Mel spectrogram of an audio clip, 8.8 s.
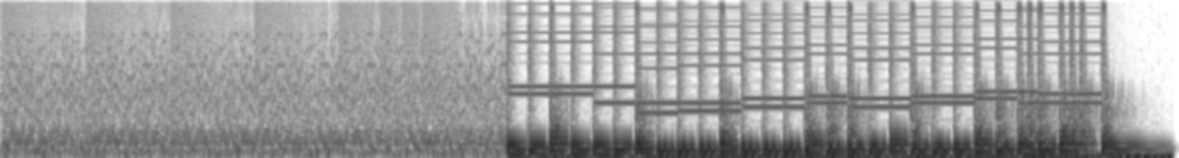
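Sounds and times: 
landing success jingle: 0:03.8 - 0:08.3.

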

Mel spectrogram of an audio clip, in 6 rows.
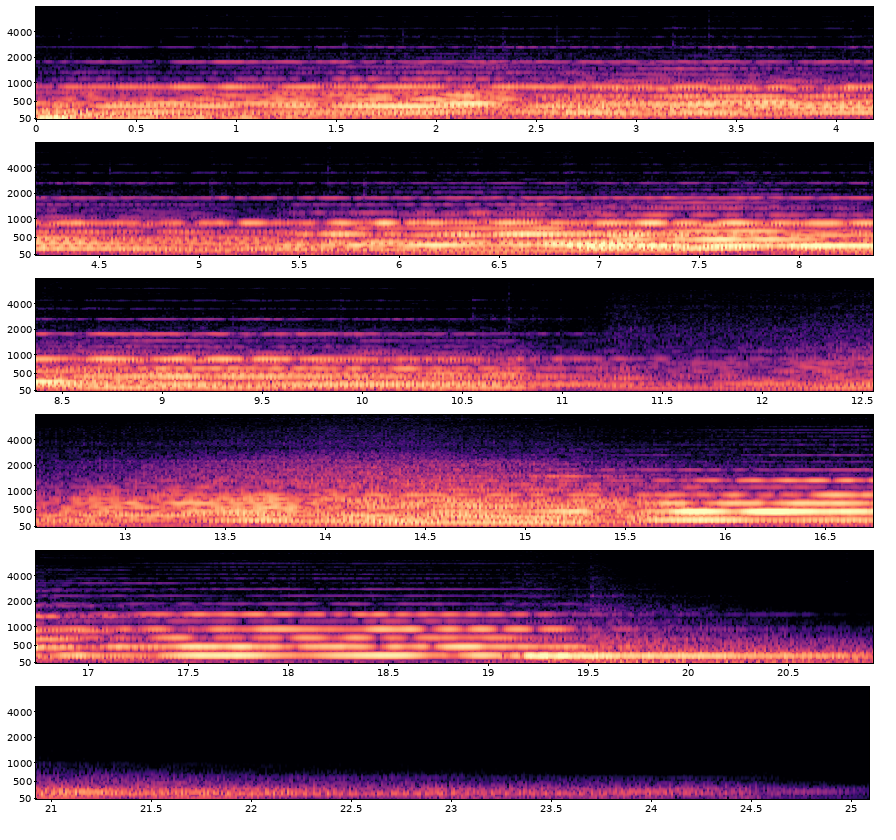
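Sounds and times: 
world music: 0:00.1 - 0:20.4.

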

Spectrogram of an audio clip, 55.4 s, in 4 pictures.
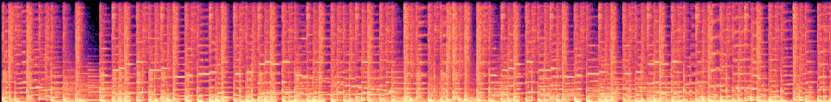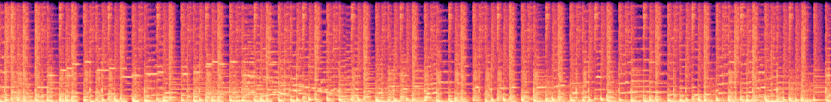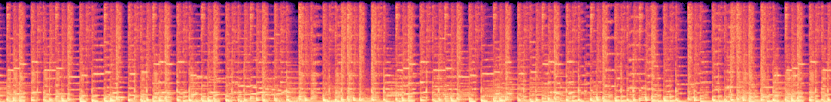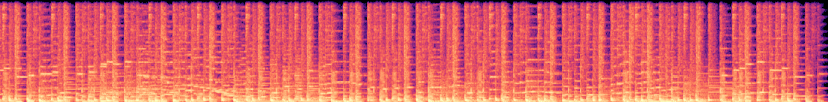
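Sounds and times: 
jazzy music: 0:00.0 - 0:55.3.

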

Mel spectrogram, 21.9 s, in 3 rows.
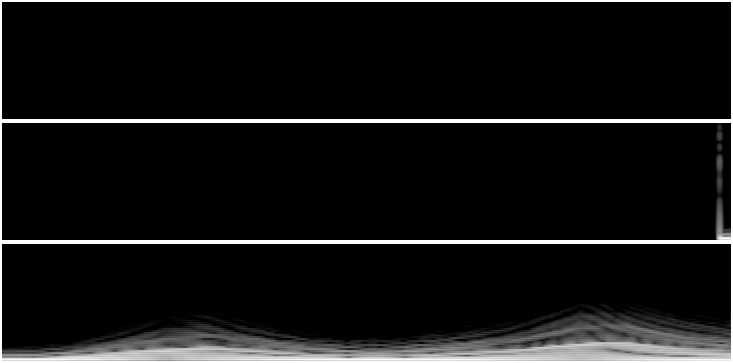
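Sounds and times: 
bass build-up: 0:14.5 - 0:21.8.

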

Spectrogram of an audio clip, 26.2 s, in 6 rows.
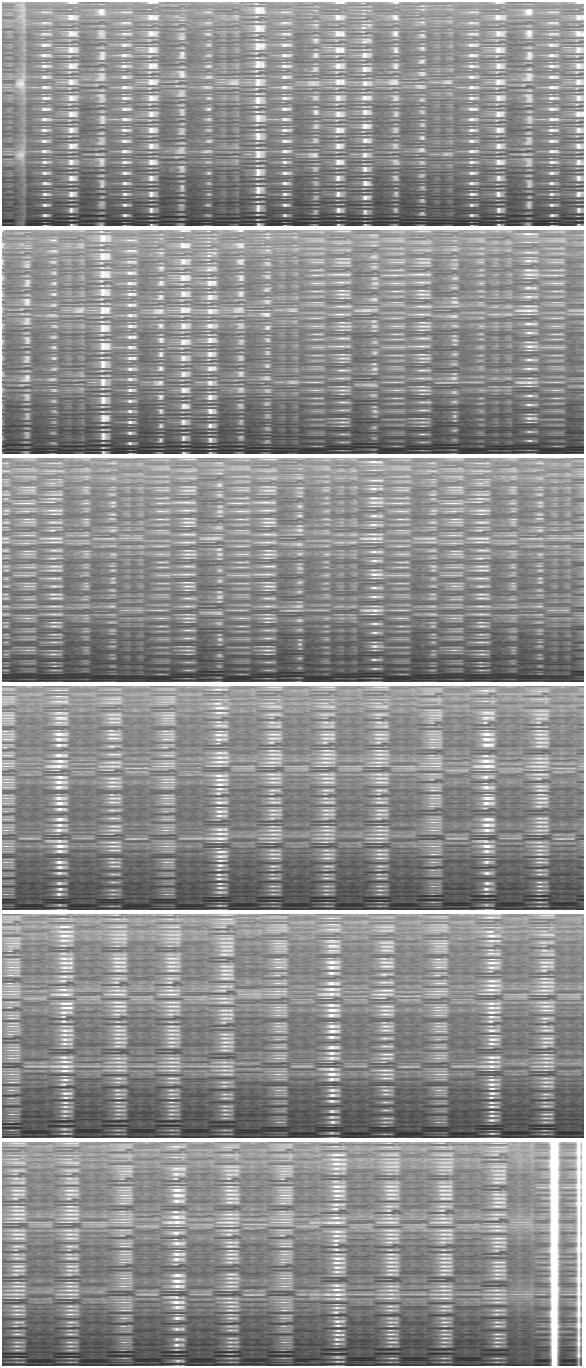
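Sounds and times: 
background game music: 0:00.2 - 0:26.0.

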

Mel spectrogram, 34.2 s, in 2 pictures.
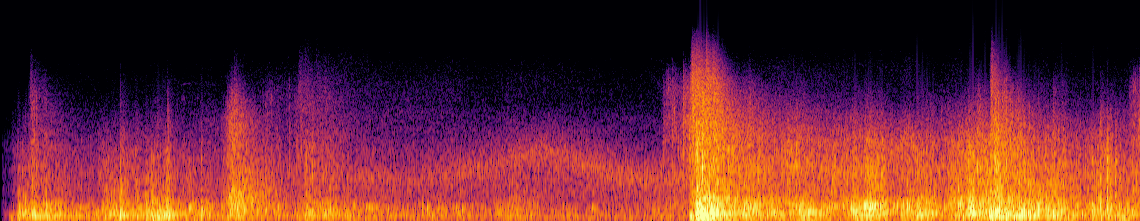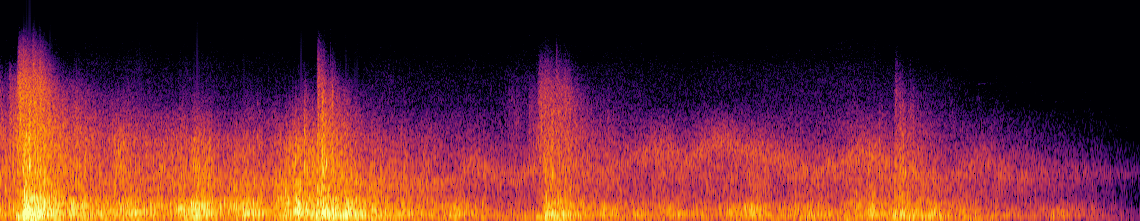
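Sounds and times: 
thunderstorm: 0:00.1 - 0:34.2.

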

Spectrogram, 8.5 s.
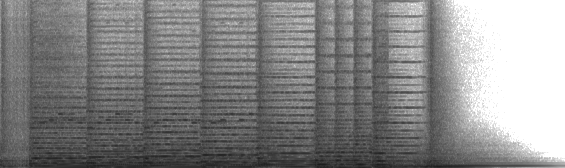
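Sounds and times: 
pinball music sting: 0:00.4 - 0:06.8.

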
